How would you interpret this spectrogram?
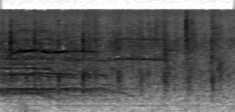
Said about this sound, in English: We have to thank them. Let's do a very big round of applause for the African Center.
